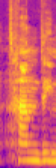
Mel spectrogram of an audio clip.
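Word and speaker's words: Thandie: No, it's Thandi Newton.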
